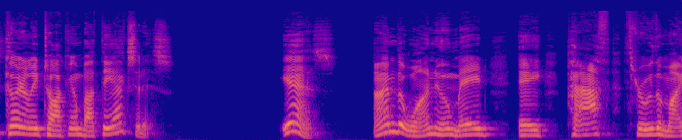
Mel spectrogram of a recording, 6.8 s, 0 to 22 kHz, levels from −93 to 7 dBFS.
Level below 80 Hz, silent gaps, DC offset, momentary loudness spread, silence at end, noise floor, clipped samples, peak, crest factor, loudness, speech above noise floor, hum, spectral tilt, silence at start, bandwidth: -72 dBFS; none; under 0.1%; 14 LU; 0 s; under -90 dBFS; under 0.1%; -14 dBFS; 18 dB; -31 LUFS; over 59 dB; none; -5 dB/octave; 0 s; 16 kHz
